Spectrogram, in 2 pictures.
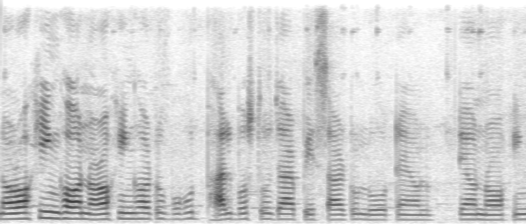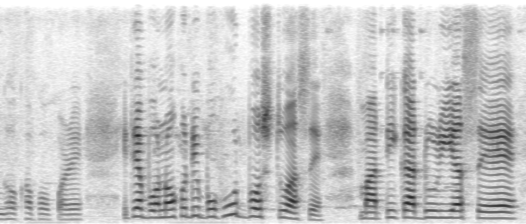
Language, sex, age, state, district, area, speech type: Assamese, female, 45-60, Assam, Charaideo, urban, spontaneous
